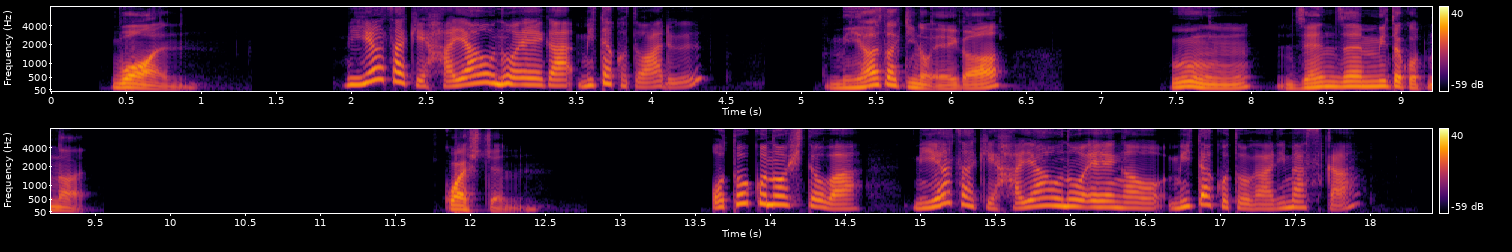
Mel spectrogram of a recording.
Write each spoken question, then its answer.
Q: 男の人は宮崎駿の映画を見たことがありますか?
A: いいえ、一本も見たことがありません。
